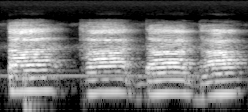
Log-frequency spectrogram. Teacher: वह व्यंजन जिसके उच्चारण से हमारी नोक ऊपरी दांतों को स्पर्श करती हो, ध्यान रखना, उसे बोलते हैं दंत व्यंजन। · ऐसा प्रतीत होगा कि आपके जो जीभ की नोक है ऊपरी दांतों को स्पर्श करती है, उसे बोलते हैं दंतस्थ व्यंजन।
